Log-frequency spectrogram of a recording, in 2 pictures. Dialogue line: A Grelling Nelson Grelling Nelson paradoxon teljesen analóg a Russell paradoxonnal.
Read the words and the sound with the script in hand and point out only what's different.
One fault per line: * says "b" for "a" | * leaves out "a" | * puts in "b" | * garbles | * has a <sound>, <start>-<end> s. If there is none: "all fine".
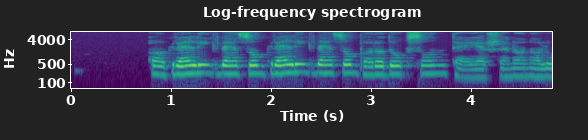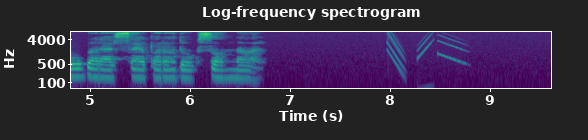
* has a chirp, 8.0-8.8 s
